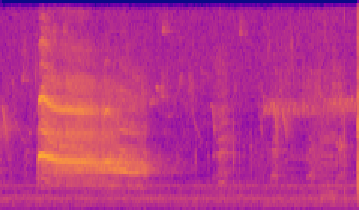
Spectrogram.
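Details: On a high perch in Del Monte Forest, California, a red-tailed hawk that has just eaten a large fox squirrel gives a single loud, rasping scream lasting roughly one and a half seconds and falling in pitch, with steady hiss behind it.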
